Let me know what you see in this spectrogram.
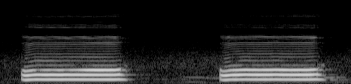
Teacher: So when we read this, we're going to say ooh. Ooh, and the makhraj for the waw sakin is the emptiness of the mouth.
